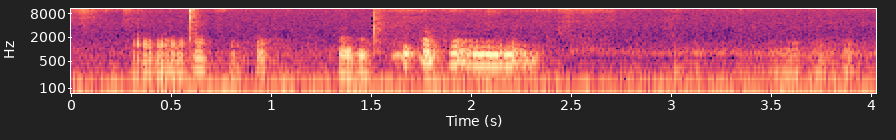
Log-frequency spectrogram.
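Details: Backyard chickens keeping up soft, soothing chatter around a person in their pen: quick clucks, then a drawn, slightly rising, whiny note with stuttering clucks, before it fades to a low background rumble with a faint murmur.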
